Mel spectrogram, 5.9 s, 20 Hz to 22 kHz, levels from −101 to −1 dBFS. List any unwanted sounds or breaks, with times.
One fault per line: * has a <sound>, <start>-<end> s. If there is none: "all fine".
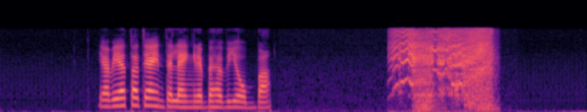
* has a squeak, 3.9-5.0 s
